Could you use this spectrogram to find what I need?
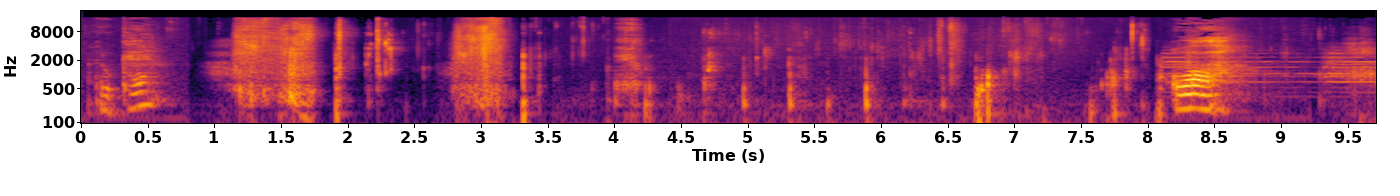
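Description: A young woman hums with delight, close to a microphone.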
